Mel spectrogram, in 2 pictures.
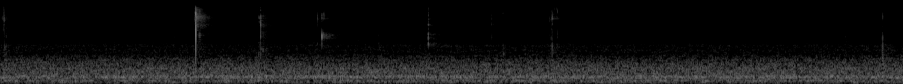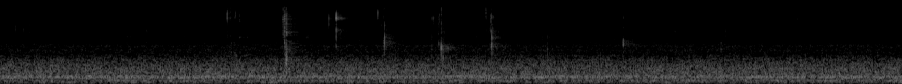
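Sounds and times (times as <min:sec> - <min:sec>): steady room hum: 0:00.0 - 0:18.0
wet chewing smacks and clicks: 0:01.9 - 0:03.5, 0:04.2 - 0:05.7, 0:08.8 - 0:09.4, 0:11.3 - 0:14.6, 0:15.2 - 0:16.4.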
